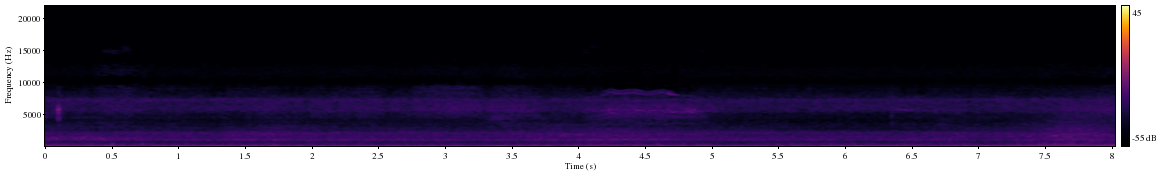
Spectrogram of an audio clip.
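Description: A steady low rumble with a faint even hiss above it and no distinct knocks or clicks.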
